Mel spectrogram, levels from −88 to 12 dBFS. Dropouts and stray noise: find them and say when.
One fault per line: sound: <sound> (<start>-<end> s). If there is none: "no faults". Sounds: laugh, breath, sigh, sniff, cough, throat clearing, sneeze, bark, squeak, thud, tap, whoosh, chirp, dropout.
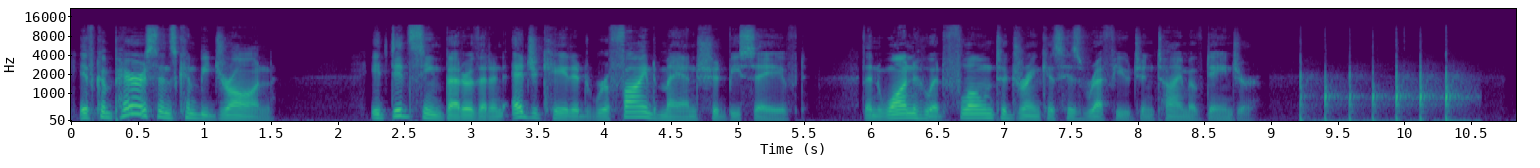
sound: thud (9.2-10.6 s)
